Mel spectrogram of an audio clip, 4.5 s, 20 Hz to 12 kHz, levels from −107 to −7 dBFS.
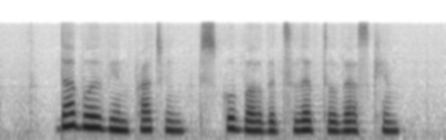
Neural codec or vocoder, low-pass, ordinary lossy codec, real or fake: codec, 16 kHz, 0.2 kbps, FocalCodec; 7.2 kHz; none; fake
